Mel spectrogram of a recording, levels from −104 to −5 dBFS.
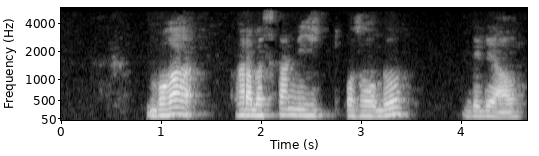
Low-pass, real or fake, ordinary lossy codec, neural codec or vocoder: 5.4 kHz; real; Opus, 64 kbps; none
